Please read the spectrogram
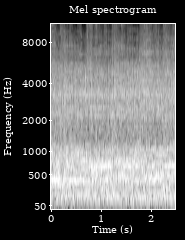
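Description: Black metal band playing live: loud, dense distorted electric guitars and bass over drums, with a fast, even beat running through it.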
